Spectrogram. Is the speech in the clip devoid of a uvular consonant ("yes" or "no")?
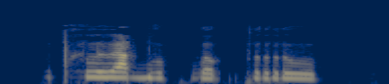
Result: yes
